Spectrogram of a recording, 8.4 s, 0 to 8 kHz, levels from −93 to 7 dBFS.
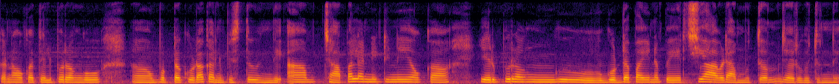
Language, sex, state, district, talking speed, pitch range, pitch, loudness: Telugu, female, Andhra Pradesh, Guntur, 135 wpm, 205-220 Hz, 215 Hz, -17 LUFS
